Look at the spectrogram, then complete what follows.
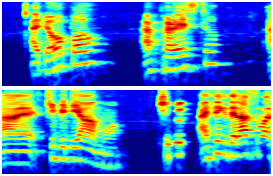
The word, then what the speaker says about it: vediamo: come this word is, vediamo is a dolce, molto suave, no? Vediamo. It's like it sounds nice, he says. It sounds very nice. Vediamo, no? Very no hard, no? It's very... It's not vediamo. Like German. Yes, it's very... No? Vediamo, come ti amo, no? It's the same.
